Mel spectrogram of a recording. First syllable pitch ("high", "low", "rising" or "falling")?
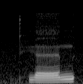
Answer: rising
